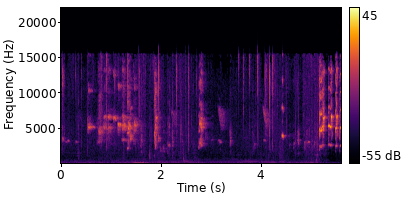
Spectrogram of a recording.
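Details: A flock of lovebirds enjoying the sunshine gives sharp, shrill chirps and squeaks in scattered bursts, with soft rustling and wing flutters and a final burst of rapid chatter.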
